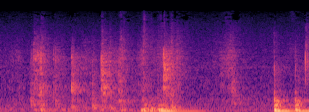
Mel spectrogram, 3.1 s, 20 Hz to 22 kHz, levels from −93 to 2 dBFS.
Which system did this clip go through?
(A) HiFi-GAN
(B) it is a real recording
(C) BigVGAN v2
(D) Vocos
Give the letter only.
B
